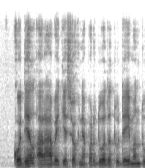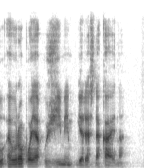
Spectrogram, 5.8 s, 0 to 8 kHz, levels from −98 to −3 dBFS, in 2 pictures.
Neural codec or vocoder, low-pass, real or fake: none; 7.2 kHz; real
